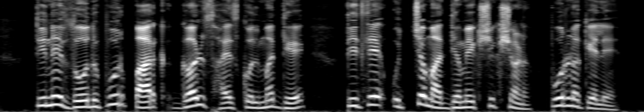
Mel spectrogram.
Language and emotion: Marathi, neutral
